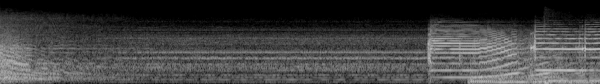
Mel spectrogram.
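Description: Multitracked electric guitars: a loud chord glides down in pitch at the start and fades into a quieter ringing hold. About four seconds in a loud rising pitch glide cuts in and leads into strummed chords that carry on.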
